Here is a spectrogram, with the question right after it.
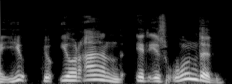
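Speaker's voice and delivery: high, dismayed cry. Acted. Lady sees the cashier's bitten hand, dismayed. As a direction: gasp it out in alarm. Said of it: "a cry of dismay".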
